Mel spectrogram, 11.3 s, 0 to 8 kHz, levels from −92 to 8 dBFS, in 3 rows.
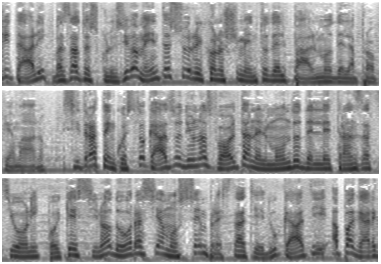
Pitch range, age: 115-170 Hz, 30-49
